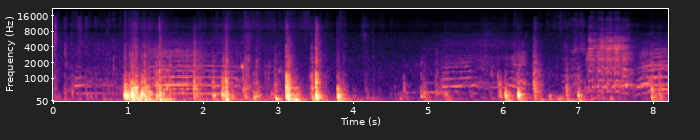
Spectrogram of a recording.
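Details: Kids of Koharu and Okayu romping in two groups in the yard of Yoshigake, a handmade goat farm in Japan, 13 June 2023. Bleats mixed with loud knocks and hoof thuds.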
